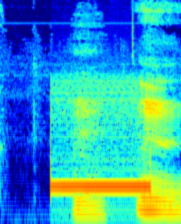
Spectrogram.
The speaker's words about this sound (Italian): Squilla il telefono della Zanzara.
